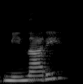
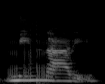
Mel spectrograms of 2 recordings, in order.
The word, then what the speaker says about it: Minari: Minari. – One more time. – Minari.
